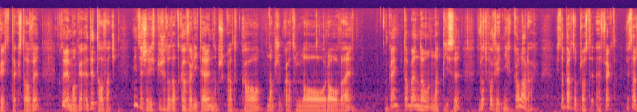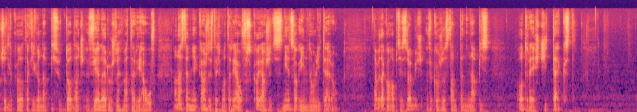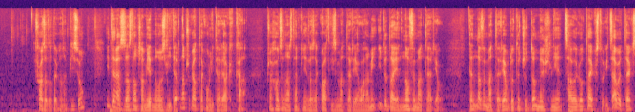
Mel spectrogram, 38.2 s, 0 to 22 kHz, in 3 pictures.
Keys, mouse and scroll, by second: 0.5-2.3 right drag, 1.1 Tab, 2.3 Right, 3.2 Right, 4.6 o, 4.7 o, 5.5 Right, 6.3 o, 6.5 o, 7.0 Right, 7.7 o, 7.9 o, 8.5 Right, 9.1 o, 9.3 o, 10.9-14.2 middle drag, 13.3 Tab, 19.8-21.9 middle drag, 21.9-23.9 right drag, 24.3 Tab, 25.7 Left, 25.9 Left, 26.4 Left, 26.7 shift+Right, 28.5 shift+Right, 31.9-35.3 drag.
